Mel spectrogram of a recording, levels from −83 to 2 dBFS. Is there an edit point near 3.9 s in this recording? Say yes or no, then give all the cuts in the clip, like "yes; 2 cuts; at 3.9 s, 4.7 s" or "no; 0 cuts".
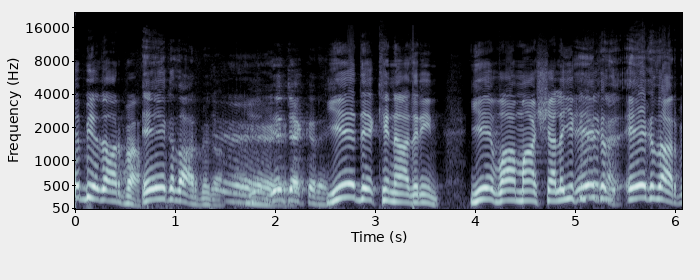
no; 1 cut; at 1.5 s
